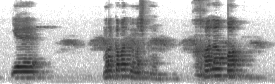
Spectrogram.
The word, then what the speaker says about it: خلق: مرکبات میں مشق ہے۔ خلق، ہجے کیسے؟ خا زبر خا، لام زبر لا، خلا، قاف زبر قا، خلق، اس میں کسی کو لانگ نہیں کرنا ہے۔ اذا وقب، حمزہ زیر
